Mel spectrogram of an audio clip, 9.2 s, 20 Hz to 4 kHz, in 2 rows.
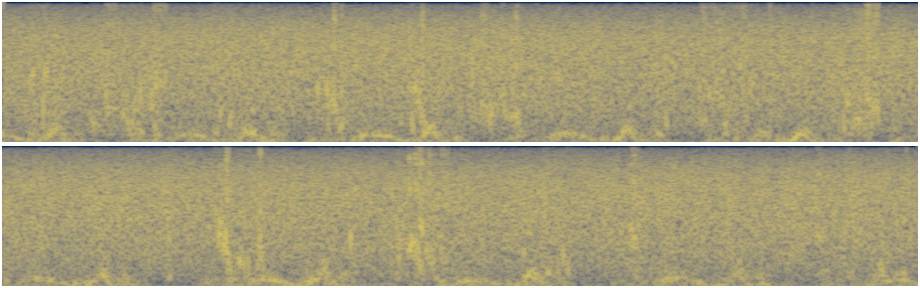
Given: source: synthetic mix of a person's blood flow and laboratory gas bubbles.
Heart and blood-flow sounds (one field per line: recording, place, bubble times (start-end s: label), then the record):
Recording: Doppler ultrasound of blood flow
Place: precordium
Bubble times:
0.09-0.28 s: bubbles
0.42-0.85 s: bubbles
1.04-1.43 s: bubbles
1.54-1.74 s: bubbles
1.96-2.18 s: bubbles
2.31-2.63 s: bubbles
2.75-2.80 s: bubbles
3.23-3.82 s: bubbles
4.16-4.65 s: bubbles
5.38-5.46 s: bubbles
5.61-5.92 s: bubbles
6.07-6.17 s: bubbles
6.29-6.36 s: bubbles
6.40-6.87 s: bubbles
7.16-7.45 s: bubbles
7.67-7.82 s: bubbles
8.64-8.87 s: bubbles
8.93-9.10 s: bubbles
From the record:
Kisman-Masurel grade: 243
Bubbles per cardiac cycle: several, 3 to 8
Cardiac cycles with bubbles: 100%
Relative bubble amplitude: loud (0.450 to 0.775)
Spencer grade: 3 (all of the cardiac periods contain showers or single bubble signals, but not dominating or overriding the cardiac motion signals)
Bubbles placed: anywhere in the cardiac cycle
